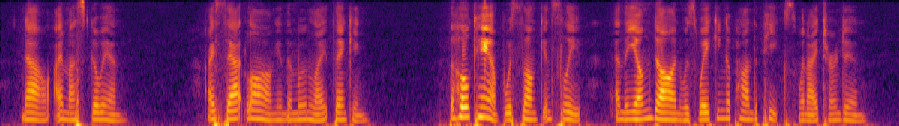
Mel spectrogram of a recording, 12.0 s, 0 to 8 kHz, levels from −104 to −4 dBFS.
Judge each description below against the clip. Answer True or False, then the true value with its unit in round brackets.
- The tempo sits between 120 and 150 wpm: False (160 wpm)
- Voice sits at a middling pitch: True (165 Hz)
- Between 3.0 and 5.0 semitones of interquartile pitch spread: False (2.6 semitones)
